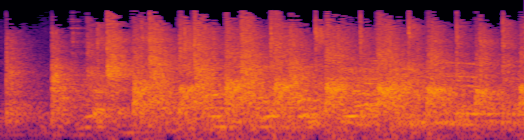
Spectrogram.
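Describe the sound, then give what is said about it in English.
An audience applauds steadily, many hands clapping in a dense, continuous patter that starts abruptly and holds at an even, fairly loud level throughout. “Clapping.”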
